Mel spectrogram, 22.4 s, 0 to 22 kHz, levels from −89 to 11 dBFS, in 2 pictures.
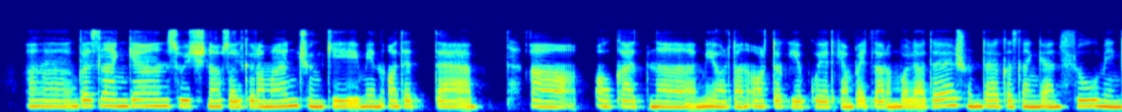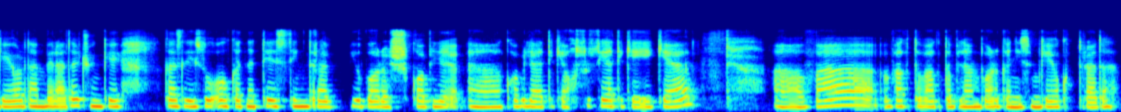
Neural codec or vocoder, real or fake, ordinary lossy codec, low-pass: none; real; none; 7.2 kHz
